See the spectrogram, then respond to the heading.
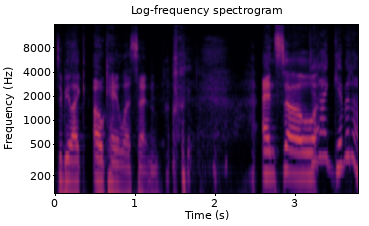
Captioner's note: audience laughing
